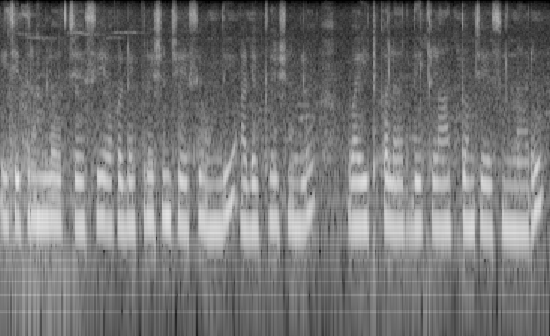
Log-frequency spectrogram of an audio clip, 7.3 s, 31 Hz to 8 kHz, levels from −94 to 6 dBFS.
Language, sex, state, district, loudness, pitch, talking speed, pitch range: Telugu, female, Telangana, Mahabubabad, -16 LUFS, 205 Hz, 140 wpm, 195-215 Hz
